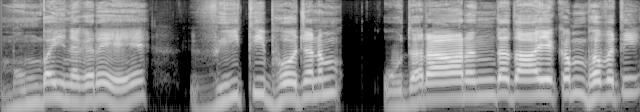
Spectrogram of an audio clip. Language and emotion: Sanskrit, happy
